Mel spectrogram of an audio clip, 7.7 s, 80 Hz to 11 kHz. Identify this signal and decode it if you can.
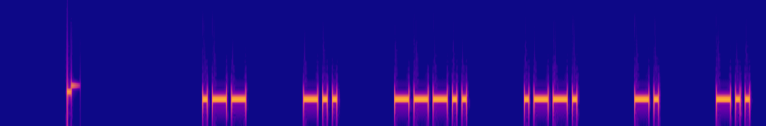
Morse code, heard as a keyed tone, about 25 wpm, spaced as for 12 wpm, 690 Hz. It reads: WD8PND
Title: USA Call Signs - 4x Character Spacing - 25wpm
